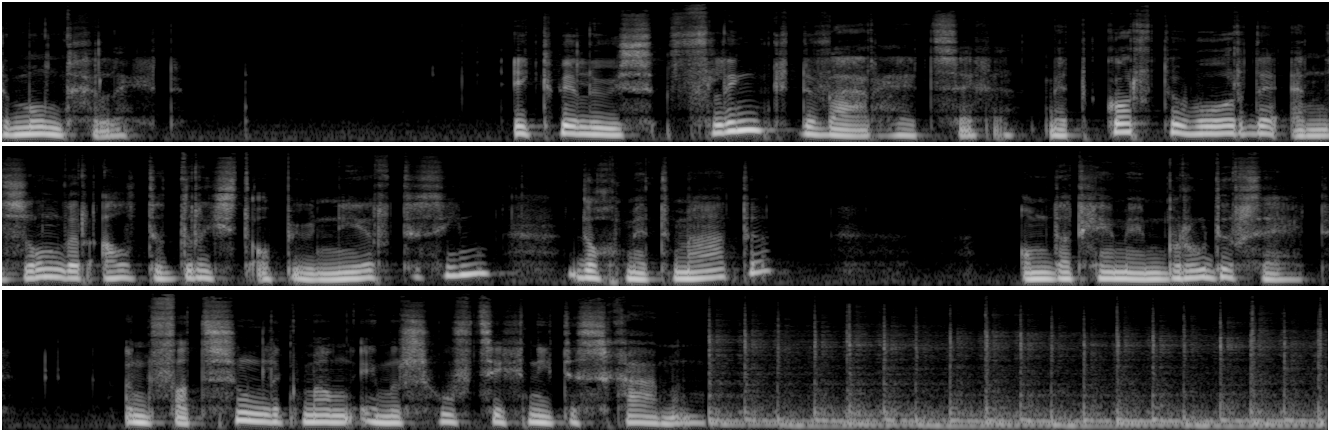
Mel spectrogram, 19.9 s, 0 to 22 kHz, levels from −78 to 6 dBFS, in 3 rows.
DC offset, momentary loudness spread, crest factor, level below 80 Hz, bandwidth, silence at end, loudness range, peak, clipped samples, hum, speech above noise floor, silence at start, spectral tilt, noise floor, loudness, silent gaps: under 0.1%; 13 LU; 18 dB; -52 dBFS; 18 kHz; 0 s; 4 LU; -4 dBFS; under 0.1%; none; 41 dB; 0 s; -6.5 dB/octave; -62 dBFS; -23 LUFS; none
